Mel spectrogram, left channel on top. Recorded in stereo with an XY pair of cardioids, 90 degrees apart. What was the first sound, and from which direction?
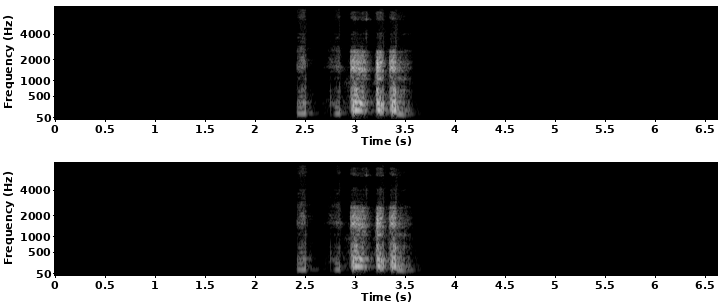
Throat clearing, 30° left.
